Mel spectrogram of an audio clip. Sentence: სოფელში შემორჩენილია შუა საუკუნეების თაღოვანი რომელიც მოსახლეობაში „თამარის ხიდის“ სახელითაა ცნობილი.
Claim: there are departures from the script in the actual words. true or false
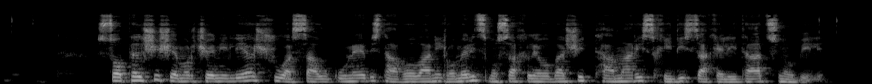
false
